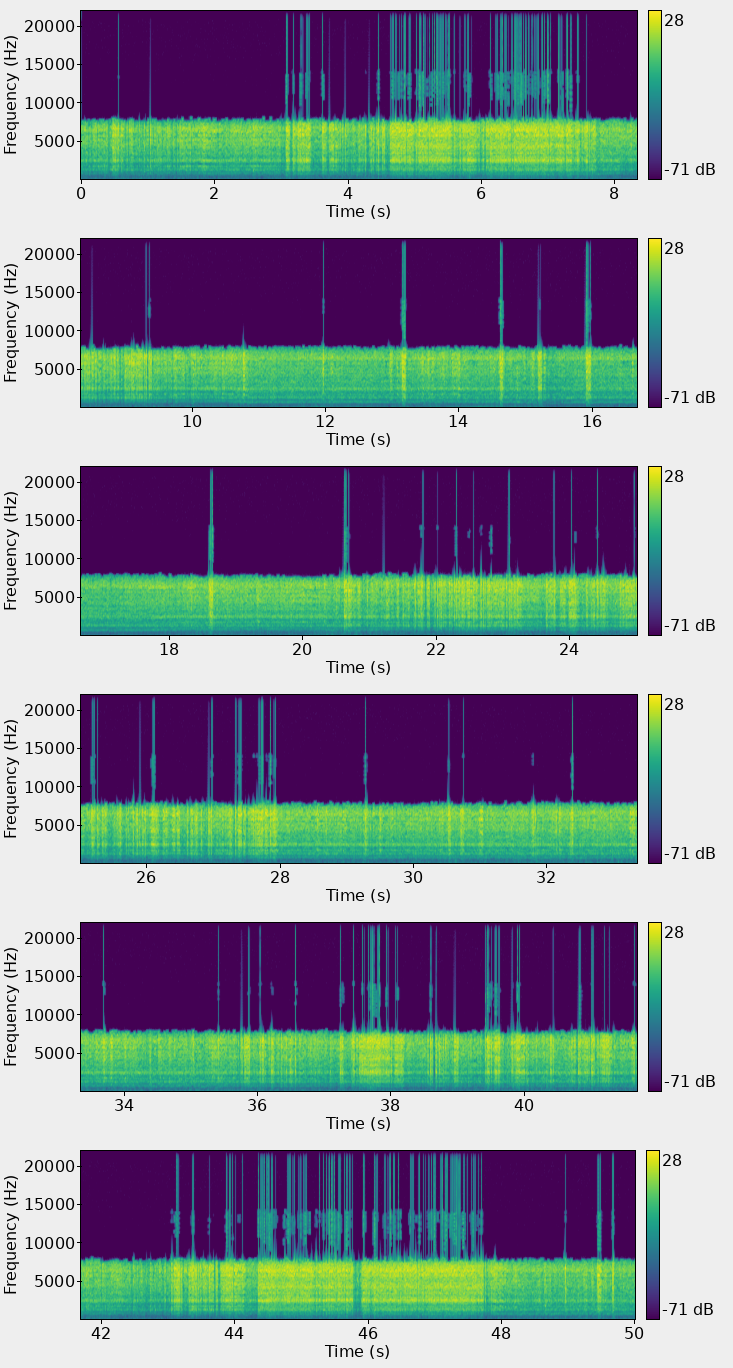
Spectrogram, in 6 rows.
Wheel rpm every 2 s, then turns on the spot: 230, 230, 220, 220, 230, 190, 190, 170, 190, 230, 220, 230, 230, 230, 230, 240, 230, 220, 220, 230, 220, 230, 220, 210, 190.
none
